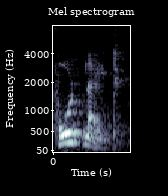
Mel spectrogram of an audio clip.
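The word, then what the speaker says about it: fortnight: उसके बाद फोर्टनाइट, are silent रहेगा, फोर्टनाइट, FORTNIGST, फोर्टनाइट, फोर्टनाइट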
